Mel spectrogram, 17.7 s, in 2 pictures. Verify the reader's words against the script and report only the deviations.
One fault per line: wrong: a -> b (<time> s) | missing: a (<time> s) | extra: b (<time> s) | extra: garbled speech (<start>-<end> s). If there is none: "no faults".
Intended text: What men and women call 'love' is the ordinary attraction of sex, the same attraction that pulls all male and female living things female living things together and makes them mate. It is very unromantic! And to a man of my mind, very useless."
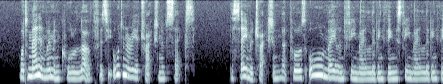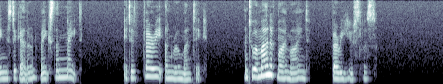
no faults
